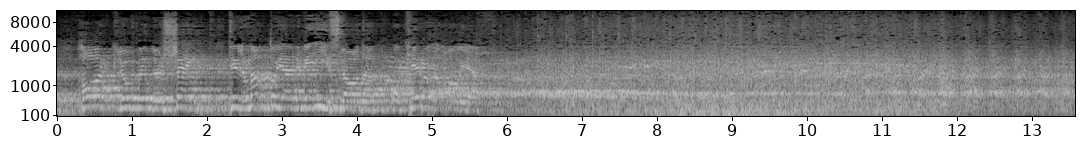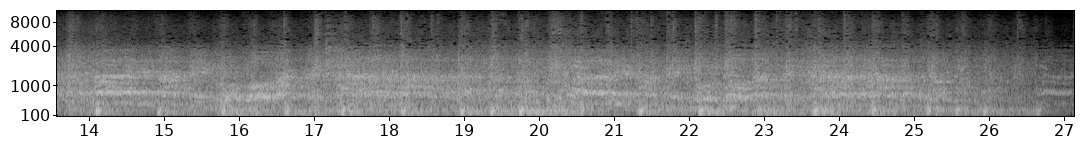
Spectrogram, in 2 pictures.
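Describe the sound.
A large crowd in the Mattojärvi ice hall in Kiruna gives a standing ovation at a tribute evening for Börje, loud sustained cheering and steady applause that swells after a few seconds of voices and carries on for over twenty seconds before easing slightly.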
